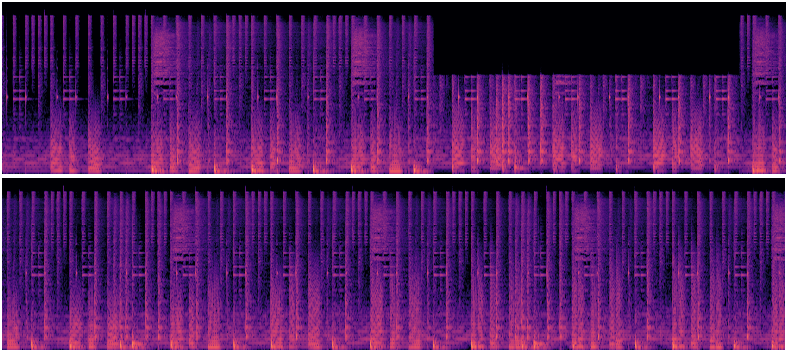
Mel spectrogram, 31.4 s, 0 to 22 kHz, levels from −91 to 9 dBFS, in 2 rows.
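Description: From 8.62 s to 14.73 s the sound abruptly turns dull and boxy, with nothing above 3.8 kHz, then clears again just as suddenly. There is no gap at either switch and the level stays about the same. The likely cause is the input switched to a poorer device partway through. A plain codec bandwidth drop would not do this: alongside the narrower band, the tone colour changes and a faint new background noise appears, well below the signal.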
